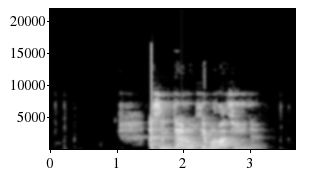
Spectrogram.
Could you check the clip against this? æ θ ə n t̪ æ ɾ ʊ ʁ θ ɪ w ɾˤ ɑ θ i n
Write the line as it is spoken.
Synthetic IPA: æ s ə n t̪ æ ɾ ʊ ʁ θ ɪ v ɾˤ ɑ θ i n

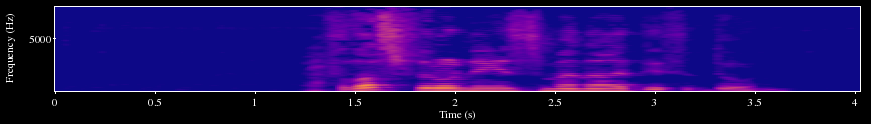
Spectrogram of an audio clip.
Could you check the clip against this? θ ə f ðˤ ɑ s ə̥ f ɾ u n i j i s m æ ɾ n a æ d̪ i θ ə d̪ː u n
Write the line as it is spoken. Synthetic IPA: ħ ə f ðˤ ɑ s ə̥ f ɾ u n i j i s m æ n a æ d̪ i θ ə d̪ː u n

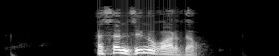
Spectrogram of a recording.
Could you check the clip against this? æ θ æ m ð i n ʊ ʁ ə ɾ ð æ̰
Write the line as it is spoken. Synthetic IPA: æ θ æ n ð i n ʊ ʁ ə ɾ ð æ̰

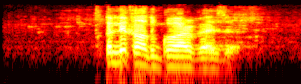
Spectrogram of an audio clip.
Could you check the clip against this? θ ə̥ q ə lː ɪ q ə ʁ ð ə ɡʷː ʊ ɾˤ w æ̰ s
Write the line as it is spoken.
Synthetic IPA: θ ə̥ q ə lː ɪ q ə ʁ ð ə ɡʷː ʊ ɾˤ v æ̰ z

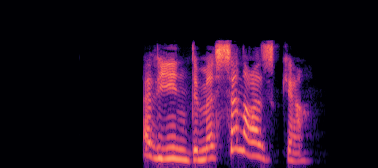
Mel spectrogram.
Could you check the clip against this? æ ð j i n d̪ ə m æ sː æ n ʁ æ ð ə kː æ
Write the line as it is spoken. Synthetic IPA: æ ð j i n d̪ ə m æ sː æ n ʁ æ z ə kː æ

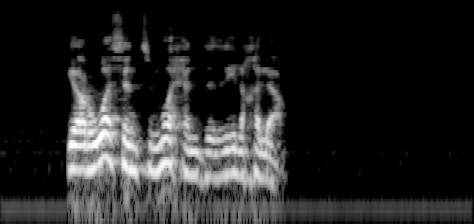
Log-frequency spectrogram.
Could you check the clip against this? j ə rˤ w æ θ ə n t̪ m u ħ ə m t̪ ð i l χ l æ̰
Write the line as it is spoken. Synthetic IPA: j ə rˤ w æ θ ə n t̪ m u ħ ə n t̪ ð i l χ l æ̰

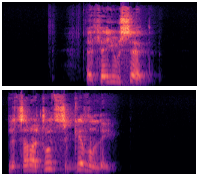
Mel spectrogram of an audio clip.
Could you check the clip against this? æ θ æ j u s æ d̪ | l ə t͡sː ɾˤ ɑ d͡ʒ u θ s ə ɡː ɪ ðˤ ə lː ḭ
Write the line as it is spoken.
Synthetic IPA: æ θ æ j u s æ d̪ | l ə t͡sː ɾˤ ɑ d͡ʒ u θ s ə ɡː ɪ ðˤ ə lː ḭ

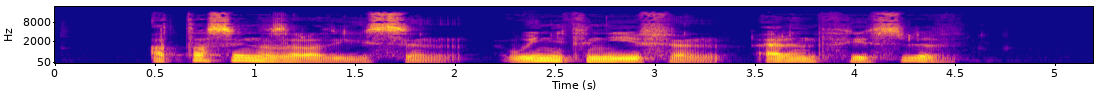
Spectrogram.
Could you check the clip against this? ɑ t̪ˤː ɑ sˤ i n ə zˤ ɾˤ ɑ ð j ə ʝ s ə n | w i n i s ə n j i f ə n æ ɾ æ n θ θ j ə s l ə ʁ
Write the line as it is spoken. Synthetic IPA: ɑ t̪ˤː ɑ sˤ i n ə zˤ ɾˤ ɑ ð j ə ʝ s ə n | w i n i θ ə n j i f ə n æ ɾ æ n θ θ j ə s l ə v

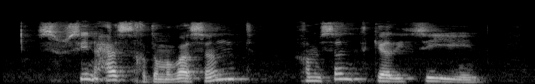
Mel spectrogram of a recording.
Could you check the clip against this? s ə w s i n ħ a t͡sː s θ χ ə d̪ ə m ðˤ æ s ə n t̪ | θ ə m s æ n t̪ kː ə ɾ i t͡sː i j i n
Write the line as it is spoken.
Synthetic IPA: s ə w s i n ħ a s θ χ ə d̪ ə m ðˤ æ s ə n t̪ | χ ə m s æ n t̪ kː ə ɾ i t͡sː i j i n

